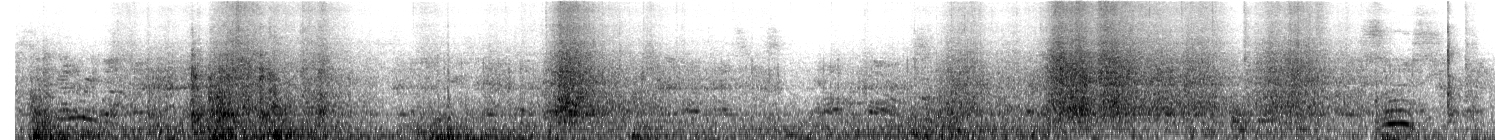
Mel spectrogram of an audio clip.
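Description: Strong wind roars in loud, surging gusts outdoors.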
